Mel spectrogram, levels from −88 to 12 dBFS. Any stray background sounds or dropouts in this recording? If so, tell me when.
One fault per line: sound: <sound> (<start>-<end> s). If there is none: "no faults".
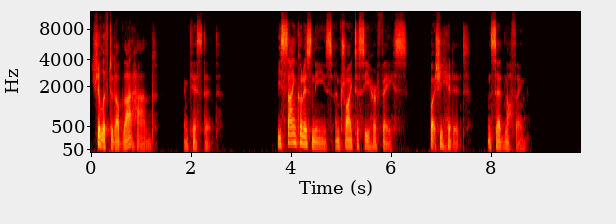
no faults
